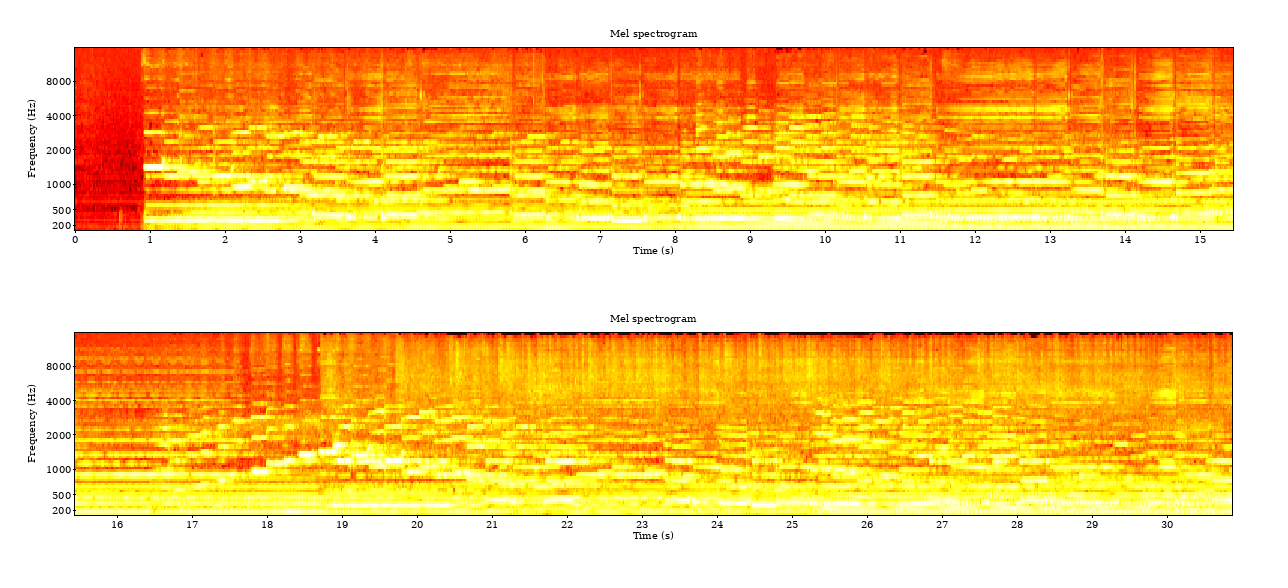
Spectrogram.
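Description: Wind ensemble playing a Puerto Rican danza, music starting suddenly about a second in after near silence, with sustained low chords under moving woodwind and brass lines.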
